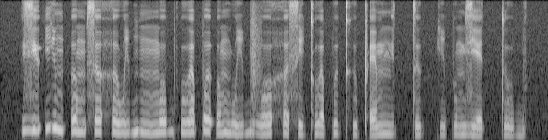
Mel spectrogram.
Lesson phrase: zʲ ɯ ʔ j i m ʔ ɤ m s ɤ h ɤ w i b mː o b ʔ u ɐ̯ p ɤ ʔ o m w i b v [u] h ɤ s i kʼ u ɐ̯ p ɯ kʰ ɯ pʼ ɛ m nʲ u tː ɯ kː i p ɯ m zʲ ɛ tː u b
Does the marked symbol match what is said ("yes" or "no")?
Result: no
